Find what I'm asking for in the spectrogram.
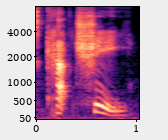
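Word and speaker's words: Cait Sith: Cat Sith, apparently the proper pronunciation of Cat Sith is Cat Chi.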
